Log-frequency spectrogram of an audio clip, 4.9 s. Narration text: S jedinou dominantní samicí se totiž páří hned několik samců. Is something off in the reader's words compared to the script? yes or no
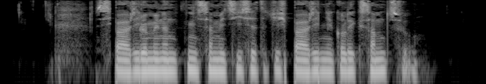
yes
